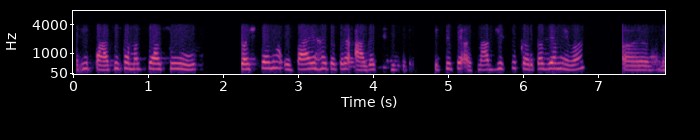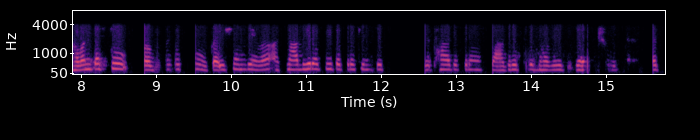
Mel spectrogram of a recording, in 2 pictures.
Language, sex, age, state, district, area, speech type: Sanskrit, female, 18-30, Maharashtra, Wardha, urban, conversation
